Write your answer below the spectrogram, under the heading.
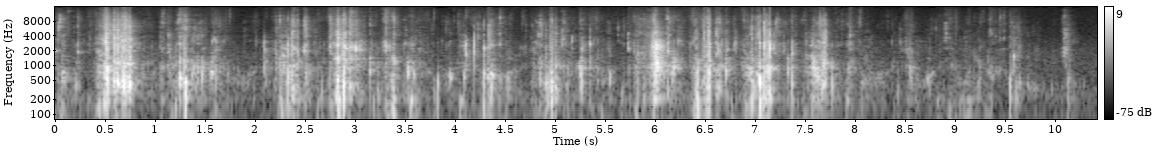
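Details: Raw meat being chewed by a pit bull: loud, sharp crunching and tearing bursts repeat roughly every second, rising and falling in strength, close up in a quiet indoor setting.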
